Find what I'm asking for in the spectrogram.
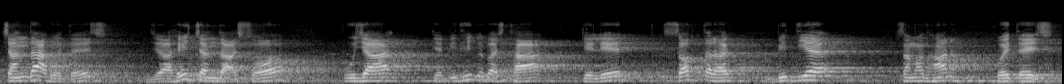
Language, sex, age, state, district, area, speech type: Maithili, male, 45-60, Bihar, Supaul, rural, spontaneous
